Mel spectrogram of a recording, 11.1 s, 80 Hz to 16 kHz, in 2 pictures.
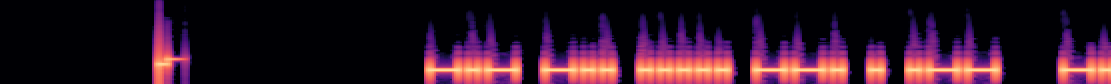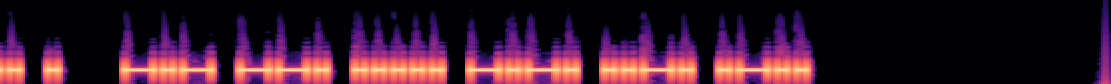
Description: Morse code, heard as a keyed tone, about 25 wpm, 700 Hz. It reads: KD5GEW DE KG5CFL
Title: USA Callsign DE Callsign - 6 Characters - 25wpm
